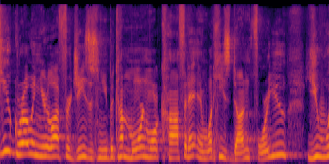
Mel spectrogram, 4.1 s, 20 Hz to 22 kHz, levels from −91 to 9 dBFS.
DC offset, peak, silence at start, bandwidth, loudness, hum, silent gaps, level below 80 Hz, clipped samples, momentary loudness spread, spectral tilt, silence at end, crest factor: under 0.1%; -6 dBFS; 0 s; 19.5 kHz; -21 LUFS; none; none; -72 dBFS; under 0.1%; 5 LU; -3.5 dB/octave; 0 s; 16 dB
